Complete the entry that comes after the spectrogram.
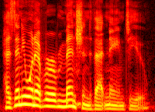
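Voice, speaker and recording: A man's voice: fairly high pitch, very animated, moderate pace, dry recording. A man hosting a conversational interview, asking questions in a wry, skeptical manner. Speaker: interviewer, host. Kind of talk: reenacted text-chat interview, conversational.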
